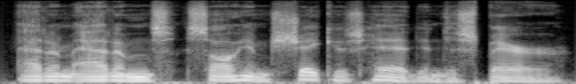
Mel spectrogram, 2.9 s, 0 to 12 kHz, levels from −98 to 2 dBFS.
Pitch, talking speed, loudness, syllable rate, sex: 95 Hz, 190 wpm, -14 LUFS, 4.9 syllables/s, male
